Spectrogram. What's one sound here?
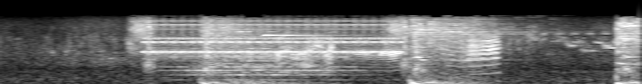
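A cheerful game jingle plays with chiming notes.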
